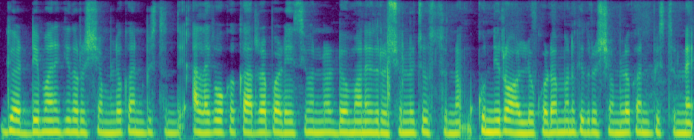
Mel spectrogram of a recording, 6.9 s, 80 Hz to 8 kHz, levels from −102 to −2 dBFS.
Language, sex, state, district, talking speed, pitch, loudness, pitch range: Telugu, female, Andhra Pradesh, Krishna, 180 wpm, 195 Hz, -15 LUFS, 190-200 Hz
